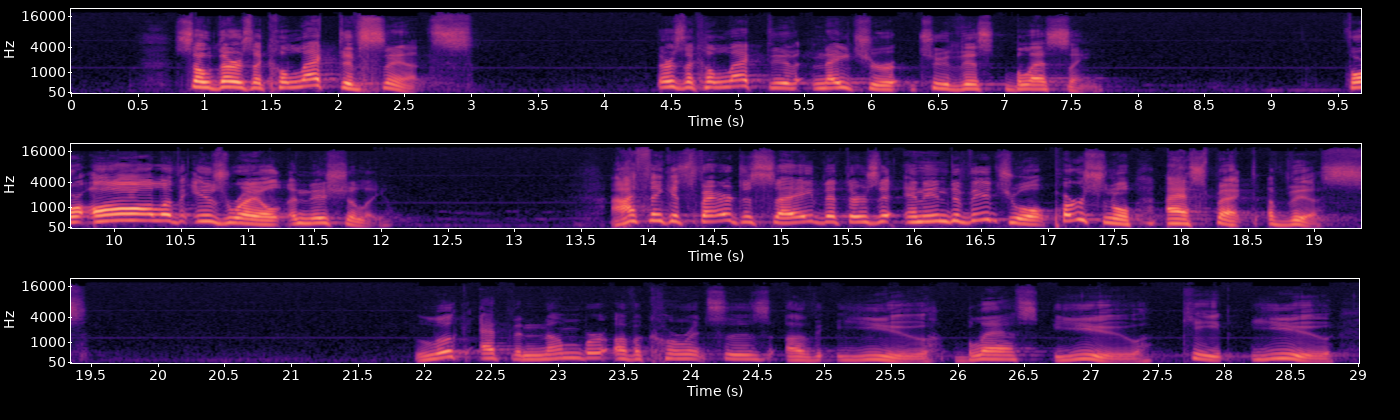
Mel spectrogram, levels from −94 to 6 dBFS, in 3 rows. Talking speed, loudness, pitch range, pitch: 90 wpm, -23 LUFS, 135-230 Hz, 170 Hz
